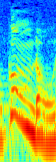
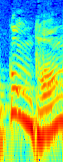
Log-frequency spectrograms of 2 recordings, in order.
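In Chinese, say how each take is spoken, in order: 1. 第二个音节读 nou。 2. 第二个音节读 tong。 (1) "读做公奴呢亦可以的" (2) "读做公堂呢是亦可以"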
